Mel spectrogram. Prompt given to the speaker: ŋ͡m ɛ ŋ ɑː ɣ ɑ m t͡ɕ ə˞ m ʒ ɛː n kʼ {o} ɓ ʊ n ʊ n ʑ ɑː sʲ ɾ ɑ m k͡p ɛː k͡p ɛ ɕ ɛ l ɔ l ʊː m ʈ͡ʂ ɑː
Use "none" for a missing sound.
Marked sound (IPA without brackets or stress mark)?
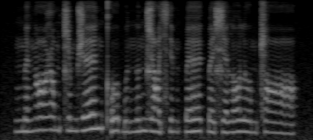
o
